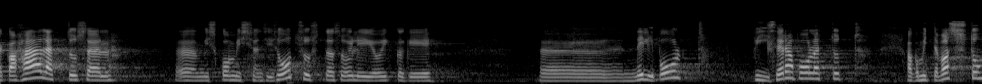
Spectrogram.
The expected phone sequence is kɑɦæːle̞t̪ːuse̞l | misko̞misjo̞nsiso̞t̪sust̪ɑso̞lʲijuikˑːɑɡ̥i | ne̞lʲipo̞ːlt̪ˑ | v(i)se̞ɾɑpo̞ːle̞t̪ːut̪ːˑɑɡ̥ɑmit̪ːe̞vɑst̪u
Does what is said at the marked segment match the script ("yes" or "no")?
no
